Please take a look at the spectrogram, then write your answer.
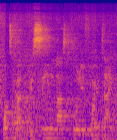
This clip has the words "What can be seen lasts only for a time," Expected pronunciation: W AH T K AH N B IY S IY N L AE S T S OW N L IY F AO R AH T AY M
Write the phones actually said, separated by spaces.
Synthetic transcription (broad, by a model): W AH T K AH N B IY S IY N L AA S T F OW L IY F AO R AH T AY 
